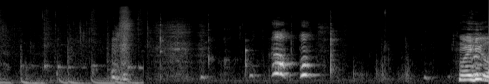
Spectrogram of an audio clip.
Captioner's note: laughing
